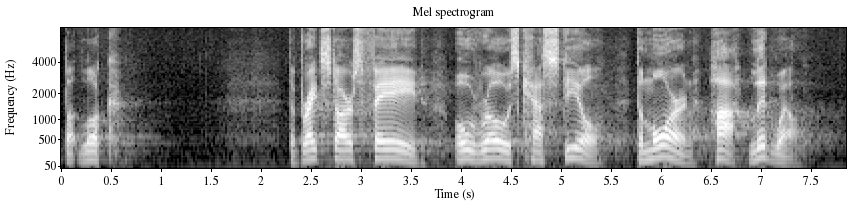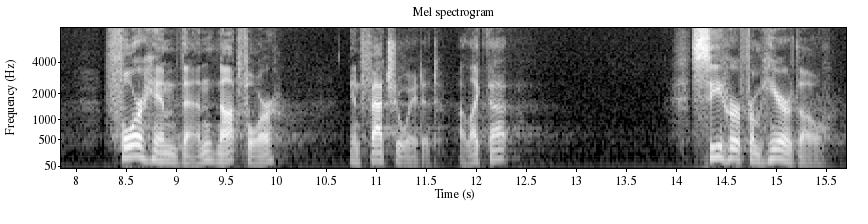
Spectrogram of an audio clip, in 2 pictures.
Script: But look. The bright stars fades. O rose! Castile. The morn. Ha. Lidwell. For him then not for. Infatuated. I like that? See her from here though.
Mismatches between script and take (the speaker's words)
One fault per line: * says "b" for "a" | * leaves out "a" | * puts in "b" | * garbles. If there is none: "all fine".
* says "fade" for "fades"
